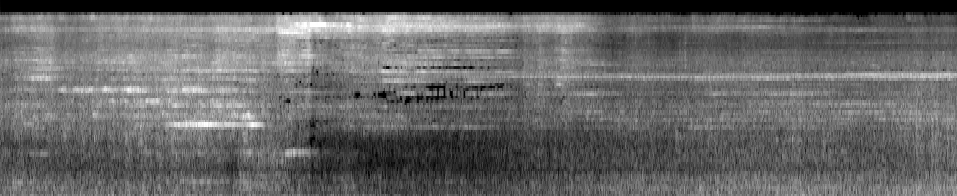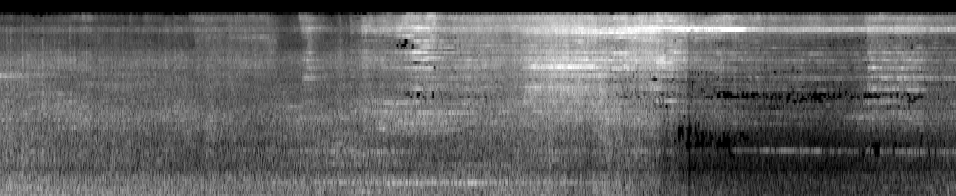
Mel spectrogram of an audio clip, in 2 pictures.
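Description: Freight cars of a manifest train rolling past: a steady rumble of steel wheels on rail, with high-pitched wheel squeal that comes and goes. The sound drops suddenly about twenty-five seconds in.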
